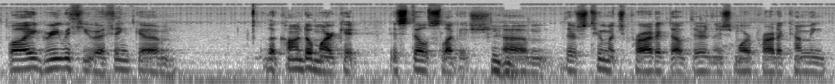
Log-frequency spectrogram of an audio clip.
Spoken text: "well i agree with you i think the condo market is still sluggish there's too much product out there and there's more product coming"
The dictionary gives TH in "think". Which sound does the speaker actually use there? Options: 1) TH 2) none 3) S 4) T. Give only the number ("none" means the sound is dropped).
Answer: 1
